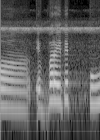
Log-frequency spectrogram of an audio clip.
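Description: A steady high-pitched trill of crickets at night runs unbroken behind a woman's speech.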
